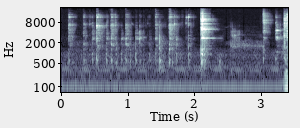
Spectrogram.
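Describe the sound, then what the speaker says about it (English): Priming sugar being stirred into water for bottling home-brewed IPA, with light clinks and scraping of a spoon against a glass or jug, close and quiet, plus a couple of sharper knocks. "So I'm going to dissolve all this sugar in."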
